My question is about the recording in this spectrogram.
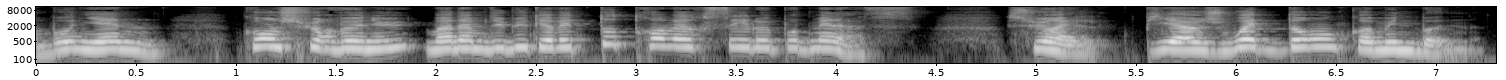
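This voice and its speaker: A woman's voice: on the high side, a little mellow, close to an everyday voice. A woman reading a play aloud, voicing a harried middle-aged housewife who cares for her mother-in-law, with a Quebec French accent and a complaining manner.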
